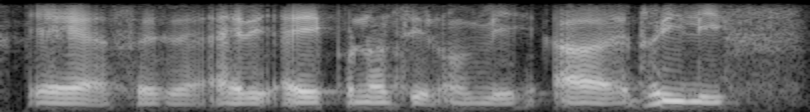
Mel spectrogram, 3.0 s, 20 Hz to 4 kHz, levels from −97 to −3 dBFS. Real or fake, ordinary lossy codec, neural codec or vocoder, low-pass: real; none; none; 3.6 kHz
